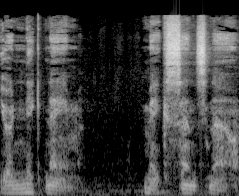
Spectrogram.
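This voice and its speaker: Over clear background noise, a man puts on a character voice with a very deep, low pitch. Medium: video game. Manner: terse, deadpan.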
